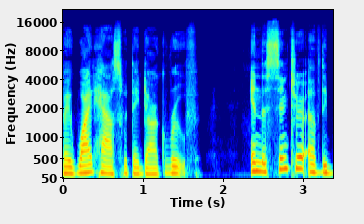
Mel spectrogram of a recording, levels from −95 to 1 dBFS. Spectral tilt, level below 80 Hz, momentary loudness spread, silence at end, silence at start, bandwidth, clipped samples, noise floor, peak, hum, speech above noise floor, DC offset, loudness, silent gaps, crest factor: -6 dB/octave; -64 dBFS; 6 LU; 0 s; 0 s; 16 kHz; under 0.1%; -73 dBFS; -10 dBFS; none; 47 dB; under 0.1%; -27 LUFS; none; 18 dB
